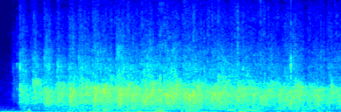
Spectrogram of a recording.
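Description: Sustained audience applause in a hall after a talk, a dense steady wash of clapping that starts abruptly and continues at an even level throughout.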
